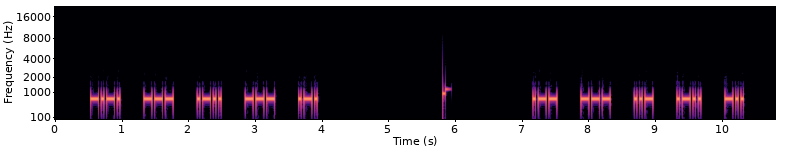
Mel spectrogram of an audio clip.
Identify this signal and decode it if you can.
Morse code, heard as a keyed tone, about 30 wpm, spaced as for 17 wpm, 690 Hz. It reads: COLOR WOULD
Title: 3x Character Spacing - Top 500 Words - 30wpm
